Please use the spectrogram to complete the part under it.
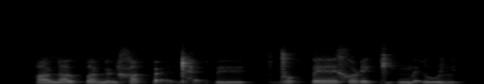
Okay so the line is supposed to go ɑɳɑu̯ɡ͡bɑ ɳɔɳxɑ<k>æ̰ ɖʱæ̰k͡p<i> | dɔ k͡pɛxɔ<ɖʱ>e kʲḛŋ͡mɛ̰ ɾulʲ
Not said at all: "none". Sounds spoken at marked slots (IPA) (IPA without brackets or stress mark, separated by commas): k͡p, y, ɽ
